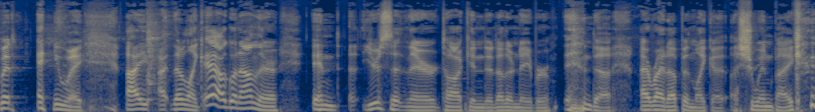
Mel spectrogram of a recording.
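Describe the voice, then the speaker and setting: Delivery comes at a fairly quick pace. Intonation rises and falls in a lively way. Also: man, medium pitch for a man. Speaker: podcast host. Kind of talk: casual chat. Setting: studio. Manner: fast; animated.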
